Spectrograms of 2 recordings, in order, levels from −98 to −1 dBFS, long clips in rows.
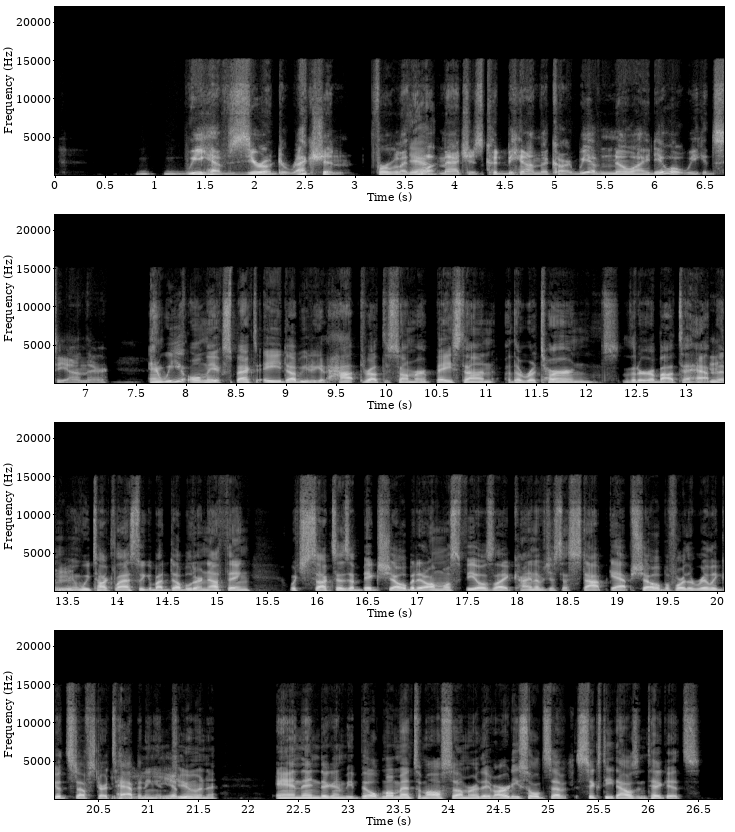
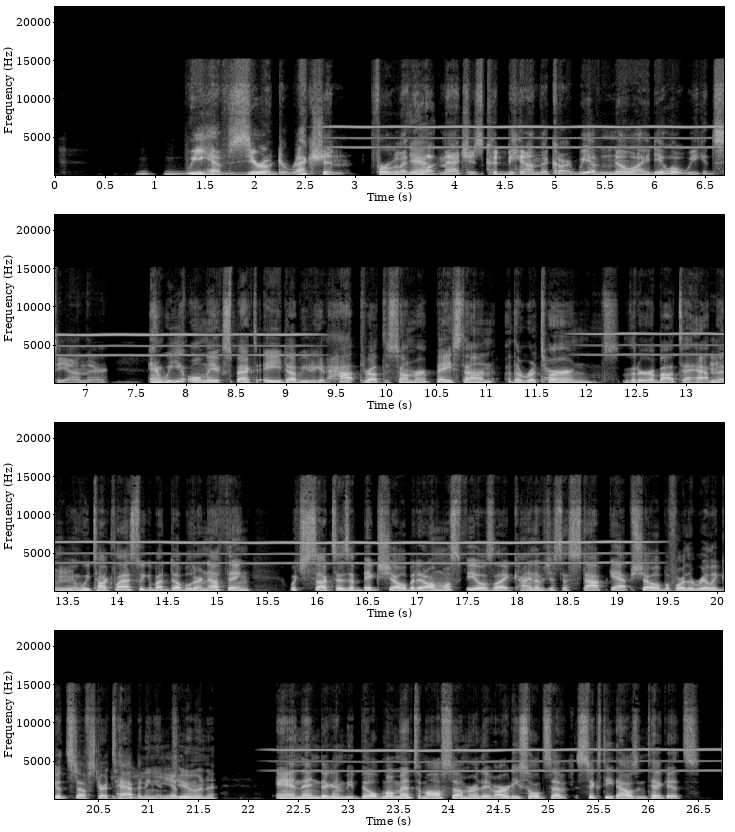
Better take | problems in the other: first | high-pitched whine; noticeable; from 2.5 to 9.5 s, from 12 to 19 s and from 22 s on; 6.5 kHz, 10 dB below the speech

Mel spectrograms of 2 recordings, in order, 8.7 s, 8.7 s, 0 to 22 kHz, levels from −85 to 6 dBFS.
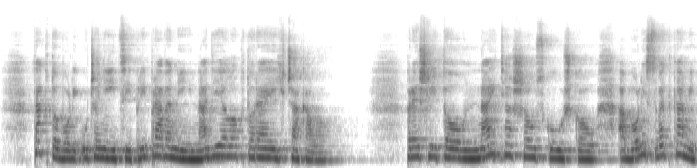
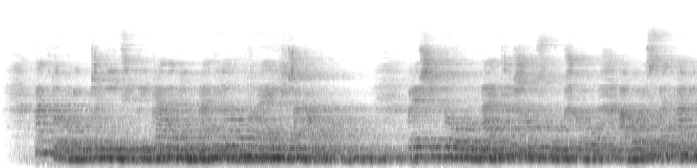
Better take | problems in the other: first | room echo; strong; dies away in 3 s; slight in the first // off-mic speech; far

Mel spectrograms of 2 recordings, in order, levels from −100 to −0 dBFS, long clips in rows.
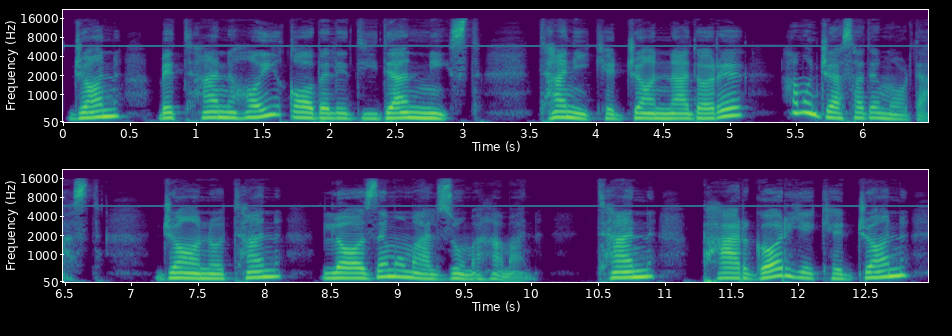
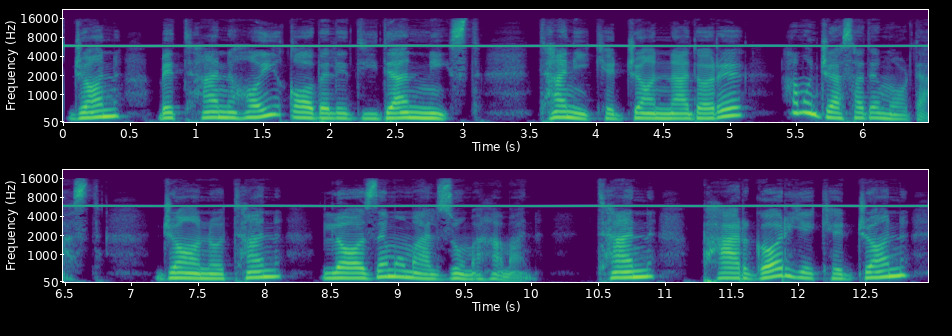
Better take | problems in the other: first | high-pitched whine; loud; throughout; 6 kHz, 7 dB below the speech; faint in the first

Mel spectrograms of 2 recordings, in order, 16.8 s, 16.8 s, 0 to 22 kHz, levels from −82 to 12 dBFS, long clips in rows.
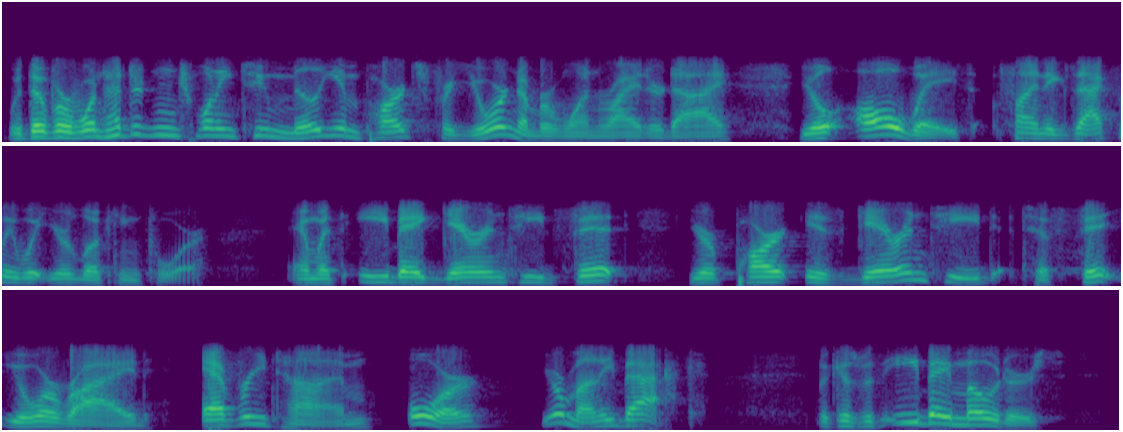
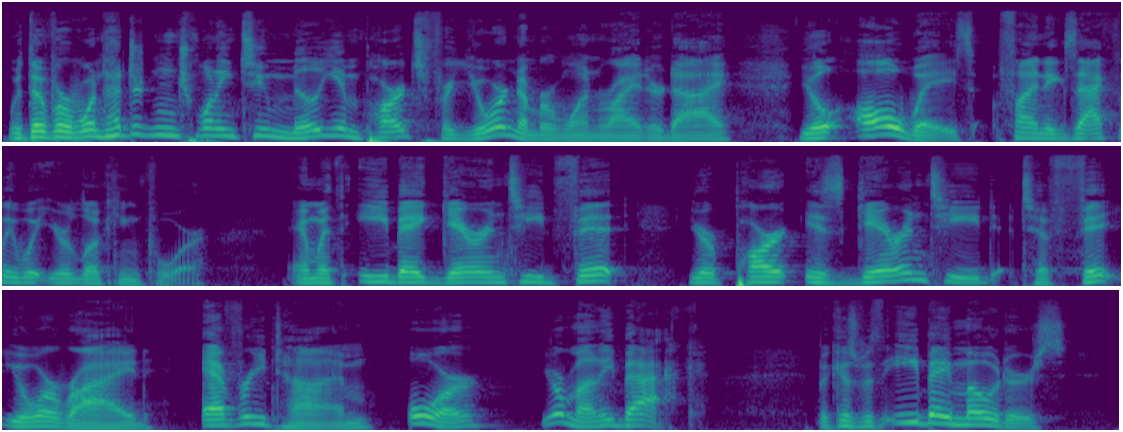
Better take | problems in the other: second | phone-call audio

